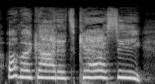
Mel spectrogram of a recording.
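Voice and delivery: high, loud sudden shout; excited yell. Retold or imitated. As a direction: shout her name in shock and hope. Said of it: "Anya just yells".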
